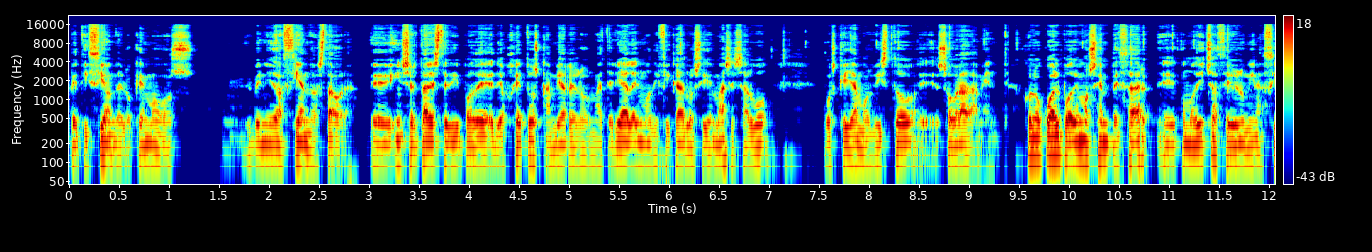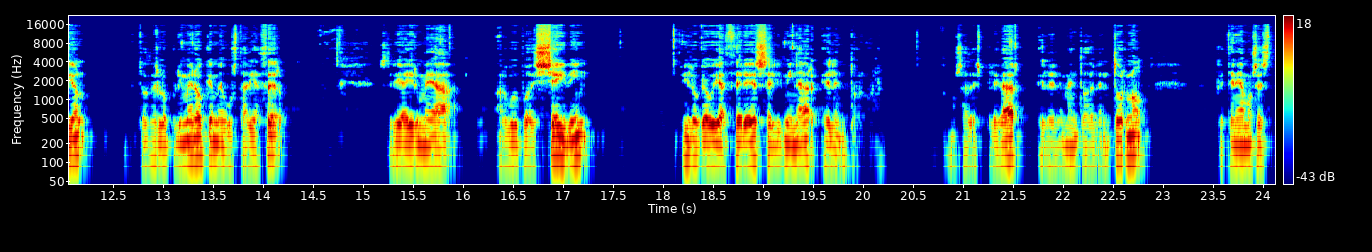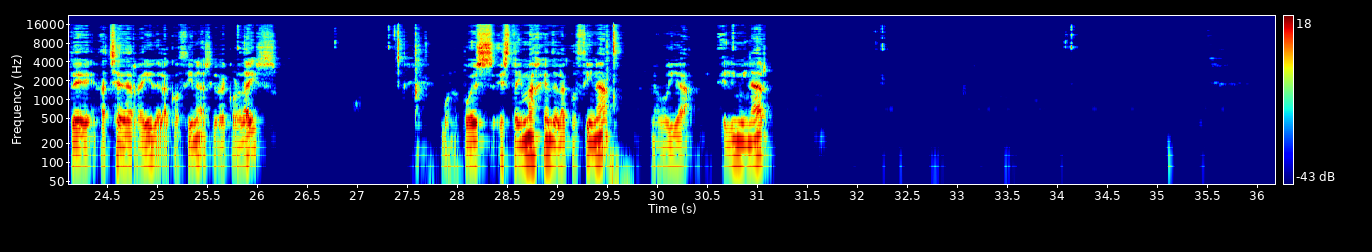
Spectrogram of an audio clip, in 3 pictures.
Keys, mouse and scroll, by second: 7.4 alt+click, 8.1 alt+click, 9.2 alt+click, 10.2 ctrl+alt+click, 10.8 alt+shift+click, 11.3 alt+click, 29.6 Delete.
